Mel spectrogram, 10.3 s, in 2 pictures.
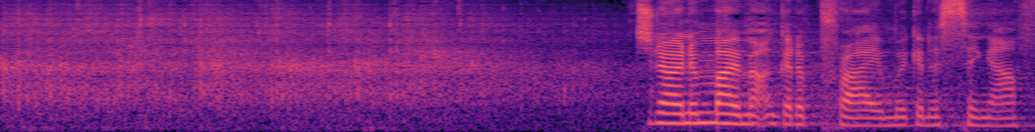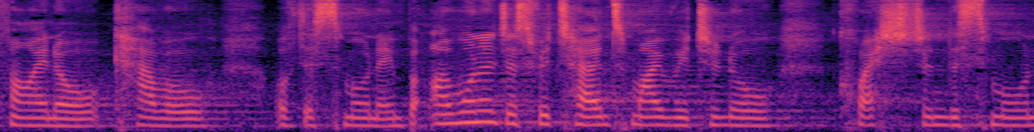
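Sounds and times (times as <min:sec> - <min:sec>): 
church congregation applause at a Christmas morning service: 0:00.0 - 0:03.2
speech: 0:03.2 - 0:10.3.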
